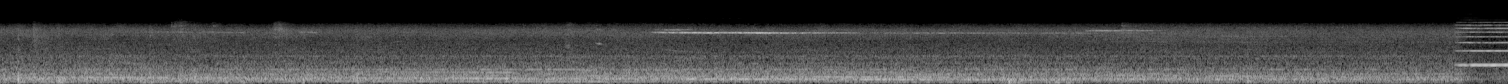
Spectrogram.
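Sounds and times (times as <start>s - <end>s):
train wheels rumbling on rail: 0.0s - 15.0s
high-pitched wheel squeal: 6.5s - 11.6s, 14.6s - 15.0s.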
